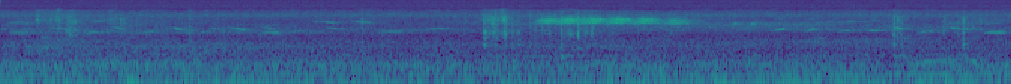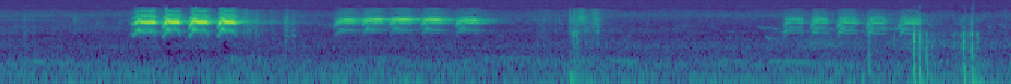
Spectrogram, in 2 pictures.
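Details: At Mariahoeve, The Hague, on an eleventh floor in May, great tits give scattered bursts of high, buzzy, rapidly repeated notes, the loudest a run of about five, with clicks and a low rumble behind.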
